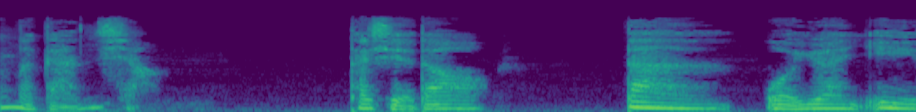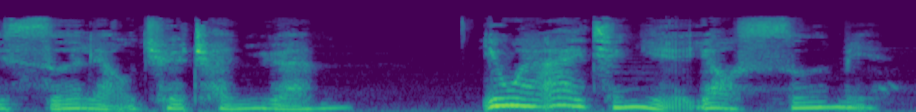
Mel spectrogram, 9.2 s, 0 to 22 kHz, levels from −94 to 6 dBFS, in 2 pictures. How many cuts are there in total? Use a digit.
2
